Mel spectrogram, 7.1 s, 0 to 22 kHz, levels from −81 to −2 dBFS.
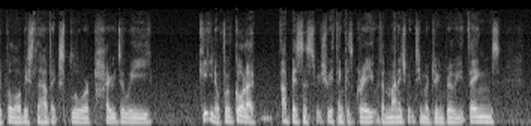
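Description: A speech recording with no technical faults to report.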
